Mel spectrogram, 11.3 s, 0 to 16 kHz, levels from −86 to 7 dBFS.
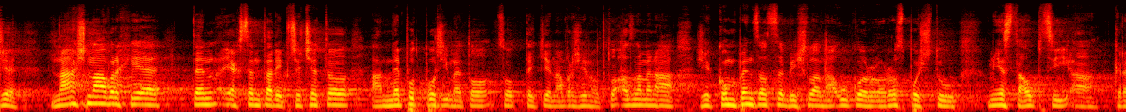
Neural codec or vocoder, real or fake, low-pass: vocoder, 44.1 kHz, 128 mel bands, Pupu-Vocoder; fake; 14.4 kHz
